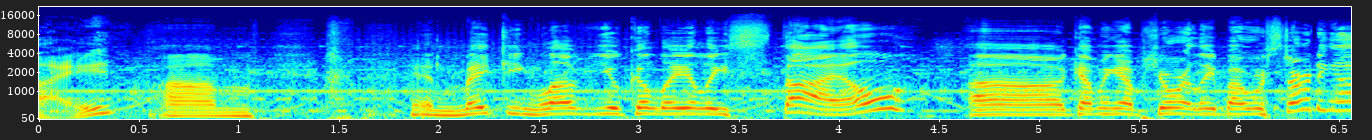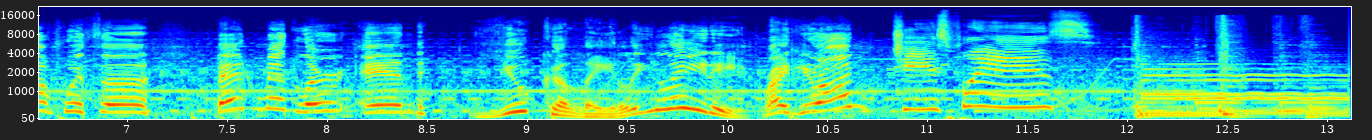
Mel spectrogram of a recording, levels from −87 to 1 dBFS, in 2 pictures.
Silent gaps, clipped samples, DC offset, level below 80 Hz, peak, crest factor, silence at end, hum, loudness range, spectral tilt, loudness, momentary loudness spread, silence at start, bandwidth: none; under 0.1%; under 0.1%; -46 dBFS; -8 dBFS; 14 dB; 0 s; none; 2 LU; -5 dB/octave; -21 LUFS; 8 LU; 0 s; 17 kHz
